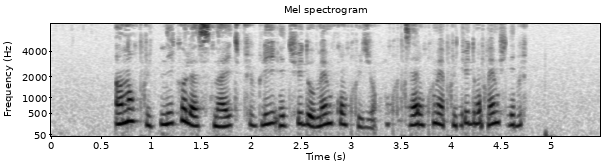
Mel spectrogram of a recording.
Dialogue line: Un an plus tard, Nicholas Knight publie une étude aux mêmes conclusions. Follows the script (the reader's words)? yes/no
no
